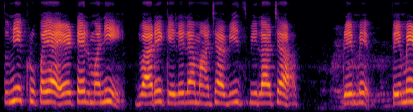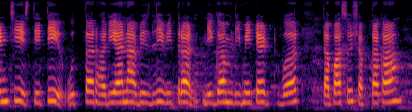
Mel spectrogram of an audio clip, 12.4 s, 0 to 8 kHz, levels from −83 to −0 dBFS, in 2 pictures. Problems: continuous background conversations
